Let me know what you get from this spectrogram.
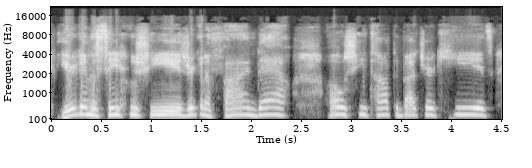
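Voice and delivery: mocking gossip voice. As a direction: sneer it like the woman did. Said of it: "it was a woman".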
